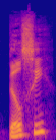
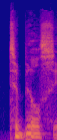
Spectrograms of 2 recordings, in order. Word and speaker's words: Tbilisi: Dynamo – I'm going to say the T is silent. Bilsey? I think it's Tbilisi. I think the T is not silent.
